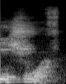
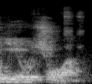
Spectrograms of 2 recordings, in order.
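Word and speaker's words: ישוע: dire yosua alors que le nom de Jésus c'est Yeshua et non Yoshua en hébreu donc et là ne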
